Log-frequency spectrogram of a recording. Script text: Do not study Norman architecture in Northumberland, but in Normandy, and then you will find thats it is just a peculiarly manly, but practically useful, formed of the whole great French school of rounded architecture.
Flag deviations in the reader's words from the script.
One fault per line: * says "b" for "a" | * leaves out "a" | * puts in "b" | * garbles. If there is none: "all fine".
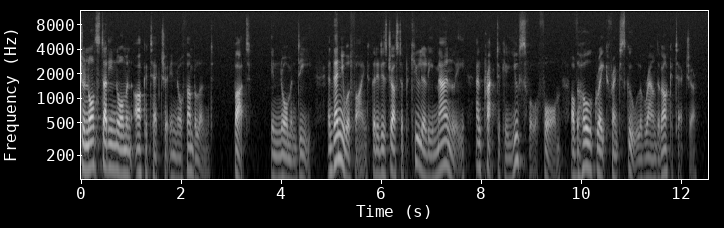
* says "that" for "thats"
* says "and" for "but"
* says "form" for "formed"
